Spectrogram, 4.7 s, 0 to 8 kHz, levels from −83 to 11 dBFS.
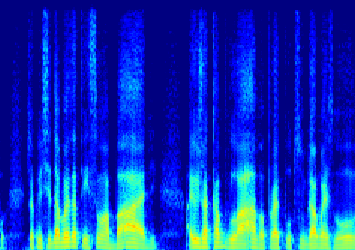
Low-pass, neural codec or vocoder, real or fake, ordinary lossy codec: none; codec, 16 kHz, about 1 kbps, DyCAST, with the encoder's durations; fake; none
